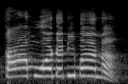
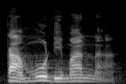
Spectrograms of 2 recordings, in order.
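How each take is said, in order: First: The question is asked in an angry tone. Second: The question is asked in a gentle tone. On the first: The asker is furious with the one being sought. The speaker calls it wrong. "sambil marah" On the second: The asker is kindly looking for the lost one. The speaker calls it right. "dia tanyanya baik-baik intonasinya"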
